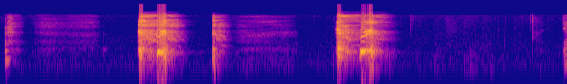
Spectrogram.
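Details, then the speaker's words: About five short, harsh, explosive coughs, mostly in quick pairs, from a person who is sick at home and says their coughs almost sound like sneezes; acute cough in a quiet room. "I know I sound like I'm dying don't I now my coughs almost sound like sneezes sometimes"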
